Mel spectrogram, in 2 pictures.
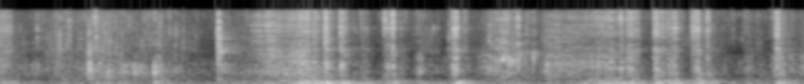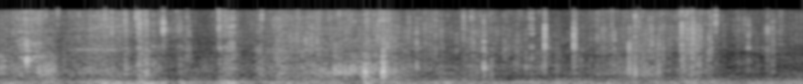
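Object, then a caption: Bar of soap cut with a metal blade. A metal blade cuts brittle plates off a solid, dry blue soap bar. Quick, dry crunches and crackling scrapes overlap in a steady, uneven stream, bright and papery with a soft low thump under the louder cuts. Each crunch stops short with no ring.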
